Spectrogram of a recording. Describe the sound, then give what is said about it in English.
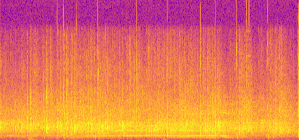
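Applause from a church audience during a sermon, steady dense clapping at an even level for a few seconds before easing off. “Oh, come on, give Zach a hand.”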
